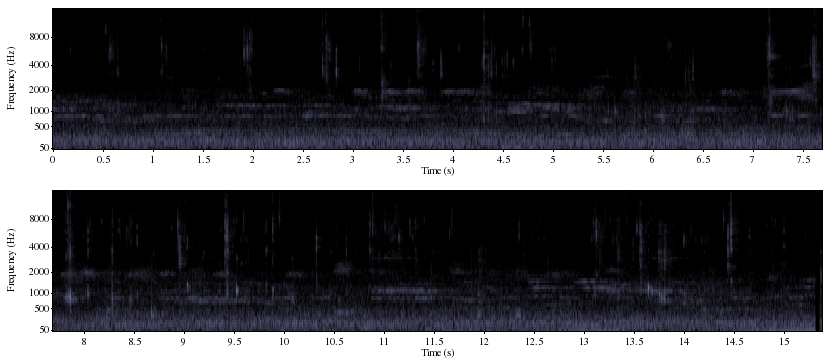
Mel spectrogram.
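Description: Close-miked wet chewing and lip-smacking while eating rice by hand, heard as many short, irregular clicks. Fingers squish and mix the rice with the curry.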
